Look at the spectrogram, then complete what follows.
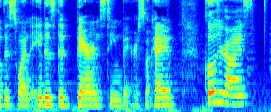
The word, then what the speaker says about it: Berenstain: It's the Berenstain Bears. Like stain, like stain, the last part, S-T-A-I-N.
